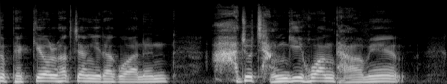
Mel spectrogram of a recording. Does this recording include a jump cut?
no; 0 cuts

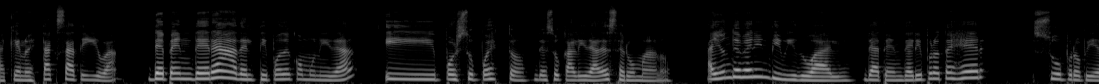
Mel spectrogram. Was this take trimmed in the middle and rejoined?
no; 0 cuts

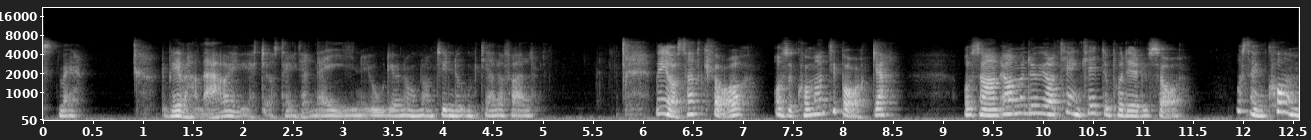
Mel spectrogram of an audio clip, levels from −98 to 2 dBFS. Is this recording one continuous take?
no; 1 cut; at 7.2 s

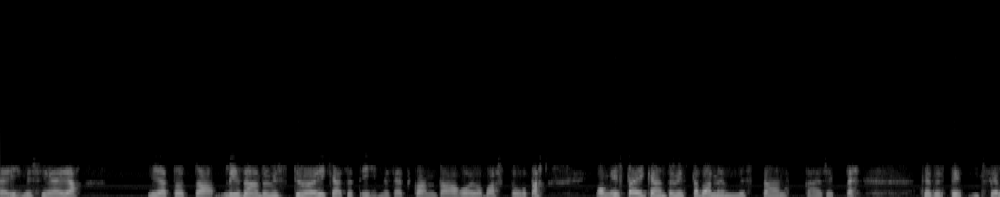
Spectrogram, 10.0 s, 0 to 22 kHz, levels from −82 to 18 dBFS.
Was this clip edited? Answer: yes; 2 cuts; at 2.9 s, 7.9 s

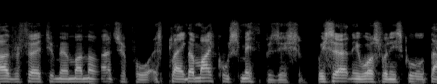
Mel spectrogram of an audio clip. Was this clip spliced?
yes; 2 cuts; at 1.8 s, 3.1 s

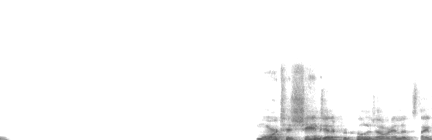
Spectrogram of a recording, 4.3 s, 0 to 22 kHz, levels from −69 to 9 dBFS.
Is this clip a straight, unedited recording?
no; 1 cut; at 3.2 s

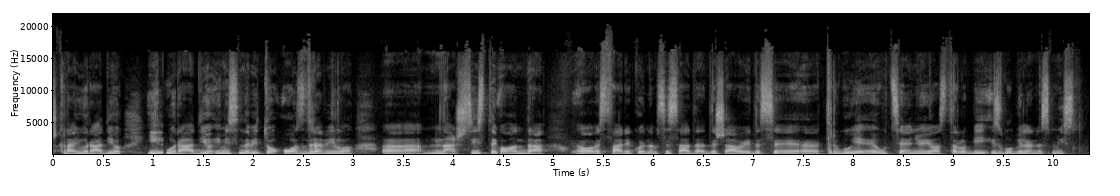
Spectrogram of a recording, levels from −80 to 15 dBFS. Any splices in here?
yes; 3 cuts; at 1.1 s, 4.4 s, 5.2 s

